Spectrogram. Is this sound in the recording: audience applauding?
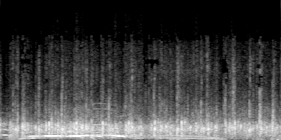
yes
